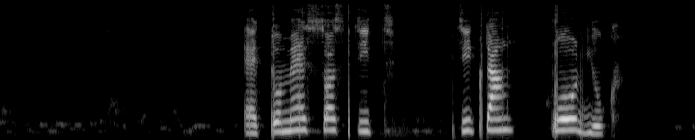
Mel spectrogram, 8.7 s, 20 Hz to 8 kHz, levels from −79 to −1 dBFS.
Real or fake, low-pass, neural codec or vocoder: fake; 7.2 kHz; codec, 16 kHz, 16 kbps, FunCodec, trained on Chinese and English, 50 frames a second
